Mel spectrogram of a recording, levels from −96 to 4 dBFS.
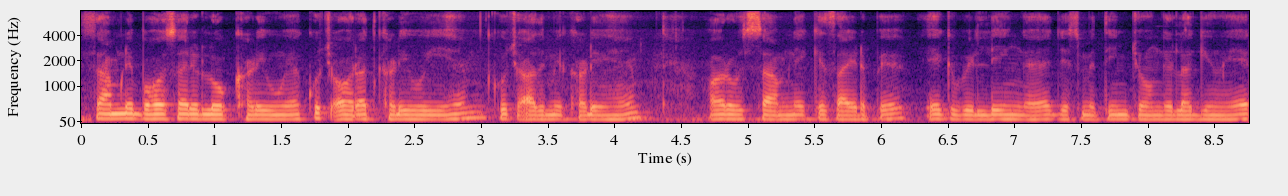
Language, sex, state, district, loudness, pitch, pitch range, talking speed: Hindi, male, Bihar, Begusarai, -17 LUFS, 115 Hz, 115-125 Hz, 210 wpm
